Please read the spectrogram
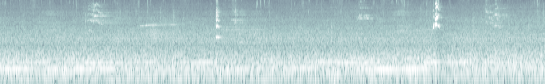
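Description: Rainbow lorikeets giving a handful of short, sharp, high chirps and screeches, the loudest about nine seconds in, over a steady low hum.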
